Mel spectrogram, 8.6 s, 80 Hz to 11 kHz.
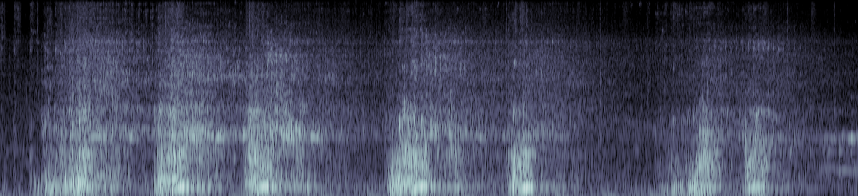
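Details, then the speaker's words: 1964 Alfa Romeo Giulia Sprint GT, 1600 engine: repeated throttle blips with ragged hissy sucking on each rev; aggressive air leak at number one cylinder between inlet manifold and head. "yeah that's a pretty aggressive um that's a pretty aggressive air leak on the inlet manifold uh it's on the number one cylinder"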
